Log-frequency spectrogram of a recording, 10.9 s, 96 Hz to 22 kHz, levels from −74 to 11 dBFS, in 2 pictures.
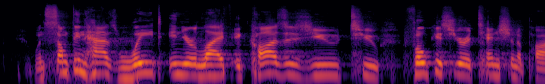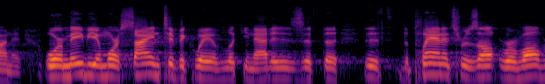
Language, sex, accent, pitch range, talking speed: English, male, American, 140-175 Hz, 175 wpm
